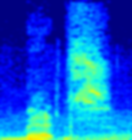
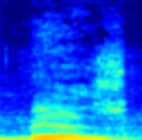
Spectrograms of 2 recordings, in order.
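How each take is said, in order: First: The name ends with a ts sound. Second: The name ends with a z sound. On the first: This is how the brand's owner says it. "it's actually pronounced Mets" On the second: This is how it is commonly said locally. "as we pronounce it here in the United States"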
